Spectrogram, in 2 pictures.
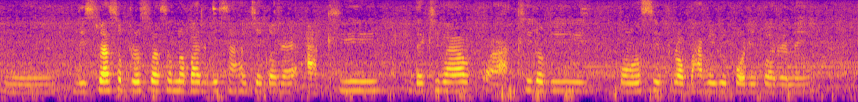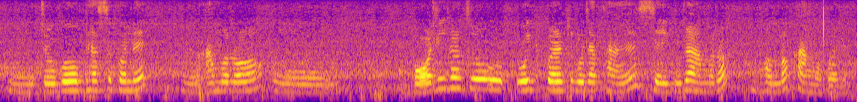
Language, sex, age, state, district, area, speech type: Odia, female, 30-45, Odisha, Sundergarh, urban, spontaneous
